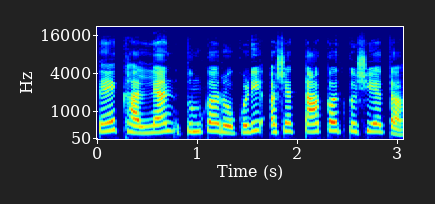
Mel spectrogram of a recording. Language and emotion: Goan Konkani, neutral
